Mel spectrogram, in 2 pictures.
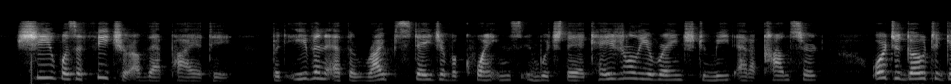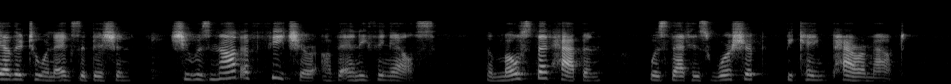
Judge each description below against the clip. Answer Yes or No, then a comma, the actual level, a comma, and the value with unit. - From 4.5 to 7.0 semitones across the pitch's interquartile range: Yes, average, 4.8 semitones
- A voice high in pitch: Yes, high, 210 Hz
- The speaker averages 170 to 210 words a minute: No, average, 160 wpm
